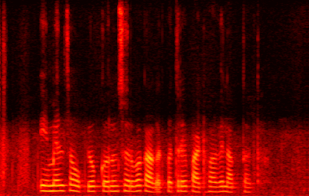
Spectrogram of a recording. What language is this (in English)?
Marathi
